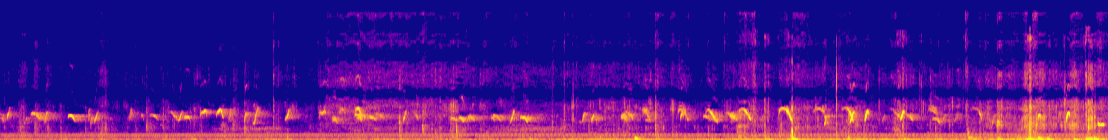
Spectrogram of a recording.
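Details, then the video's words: Hmong chicken chicks peeping in a lively high chorus while low rumbling handling noise and a few bumps grow louder toward the end. "Qaib Hmoob (aka Hmong chicken) Chicks!!"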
